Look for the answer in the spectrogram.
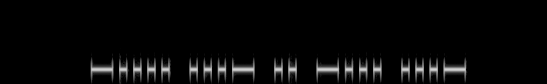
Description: Morse code, heard as a keyed tone, about 17 wpm, 700 Hz. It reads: 6VIBV
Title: Five Challenging Letter-Number Combinations 17wpm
